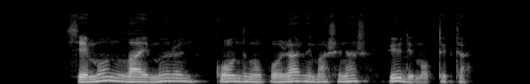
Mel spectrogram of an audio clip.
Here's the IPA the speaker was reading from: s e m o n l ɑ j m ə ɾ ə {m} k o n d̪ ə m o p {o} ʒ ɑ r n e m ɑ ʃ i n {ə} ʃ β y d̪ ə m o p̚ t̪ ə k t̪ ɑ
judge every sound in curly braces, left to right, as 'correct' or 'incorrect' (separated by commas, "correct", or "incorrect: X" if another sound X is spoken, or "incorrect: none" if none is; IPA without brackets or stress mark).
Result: incorrect: n, correct, incorrect: ɑ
